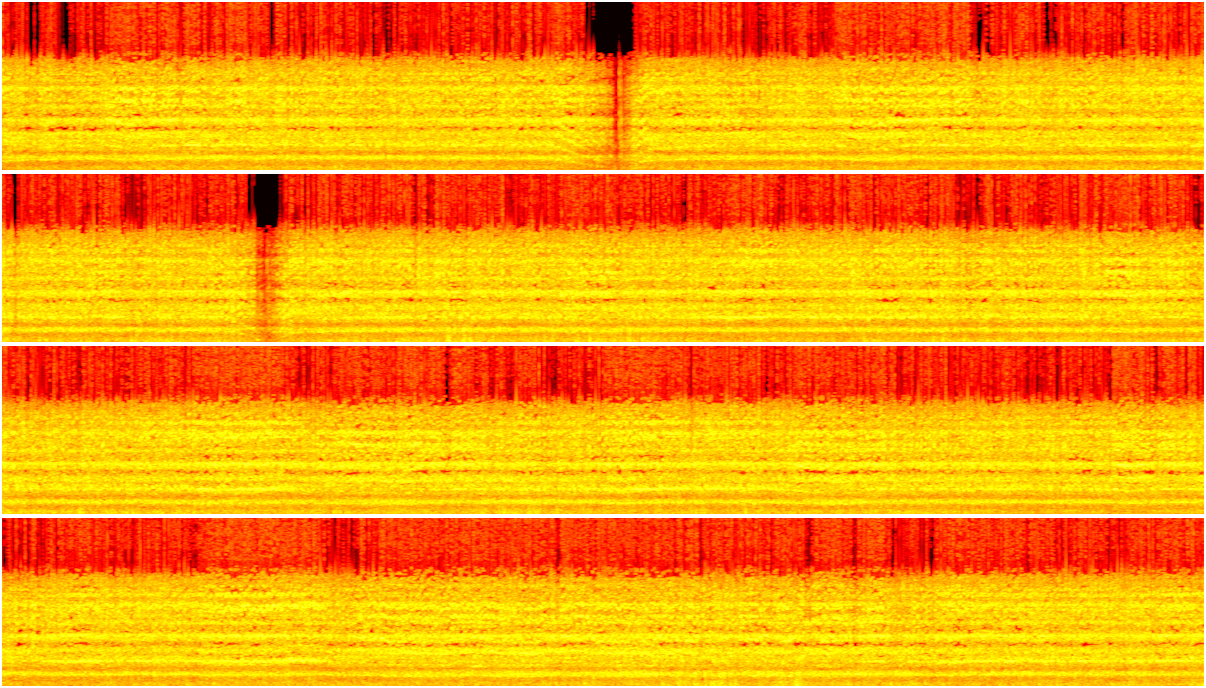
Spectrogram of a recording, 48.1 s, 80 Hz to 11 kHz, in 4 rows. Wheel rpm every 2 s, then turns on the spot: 210, 230, 190, 170, 230, 230, 230, 160, 230, 230, 230, 230, 230, 220, 230, 230, 230, 230, 230, 220, 210, 210, 220, 230.
none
